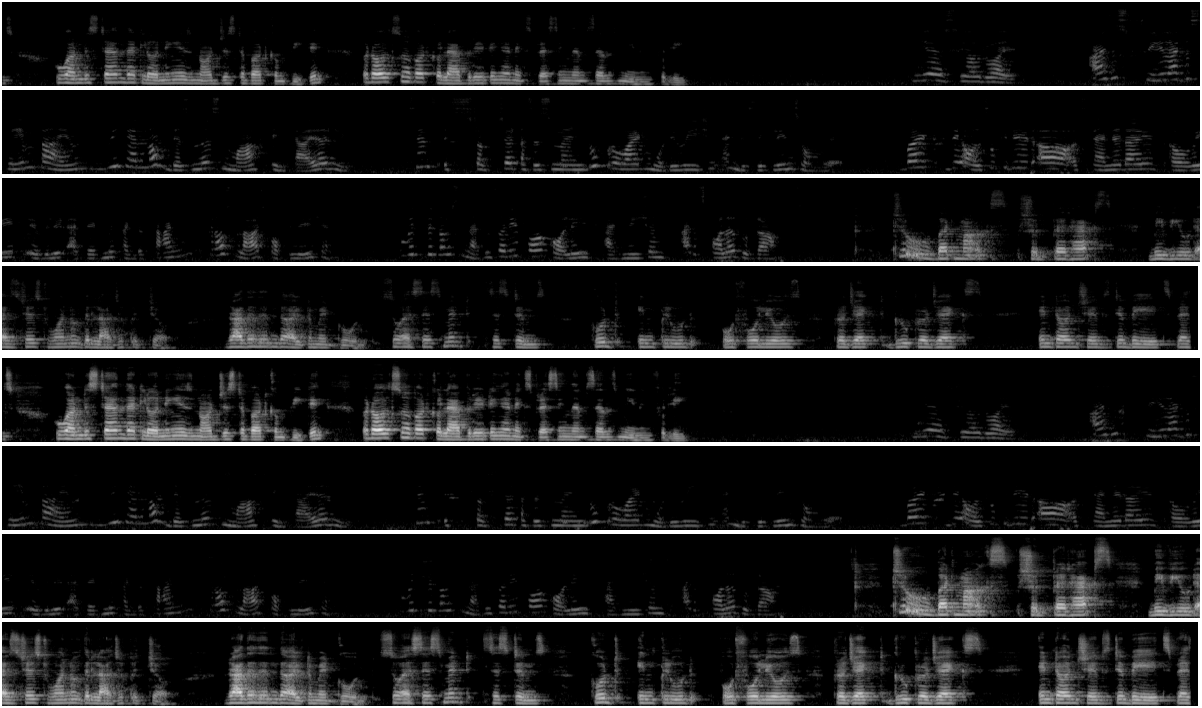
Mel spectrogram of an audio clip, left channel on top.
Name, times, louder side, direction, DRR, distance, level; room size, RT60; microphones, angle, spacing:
voice 1, 0.0-3.3 3.6-6.8 32.9-37.6 38.2-41.4 41.8-44.0 44.3-45.7 46.3-47.8, right 8 dB, 80° right, 0.4 m, -26 dB
voice 2, 9.1-10.2 10.9-15.5 16.1-20.4 21.0-27.3 27.9-31.8, left 3 dB, 50° left, 2.2 m, -48 dB
head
